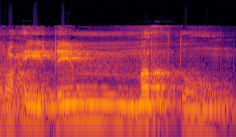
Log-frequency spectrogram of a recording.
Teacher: قاف پر تنوین کے بعد میم آنے کی وجہ سے ادغام ناقص مع الغنہ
